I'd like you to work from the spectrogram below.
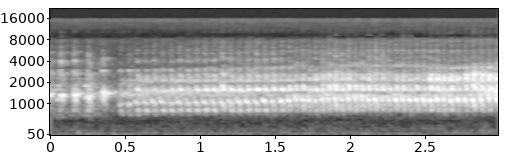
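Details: Malinois Waterslager song canary from Spain, ringed bird: a soft, steady bubbling roll of rapidly pulsed mid-pitched tones that grows slightly louder, over a background hiss.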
